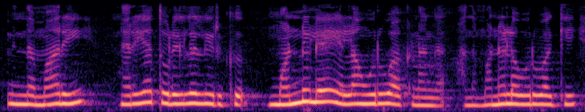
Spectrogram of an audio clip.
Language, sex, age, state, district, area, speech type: Tamil, female, 18-30, Tamil Nadu, Kallakurichi, urban, spontaneous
